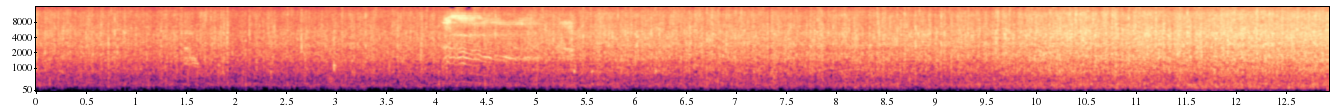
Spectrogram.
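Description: Rain falling on the fabric of a pop-up tent, heard from inside: a steady hiss that grows louder about ten seconds in. A brief high sound about four seconds in.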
